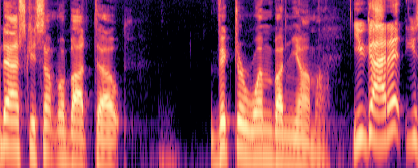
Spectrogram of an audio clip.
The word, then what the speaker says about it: Victor Wembanyama: I wanted to ask you something about Victor Wembanyama.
